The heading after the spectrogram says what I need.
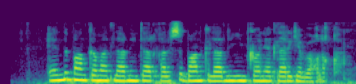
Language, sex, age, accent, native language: Uzbek, female, 25-34, Toshkent viloyati, Uzbek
